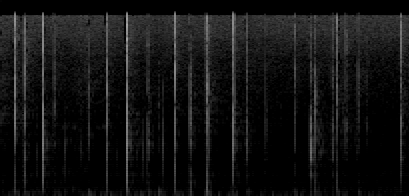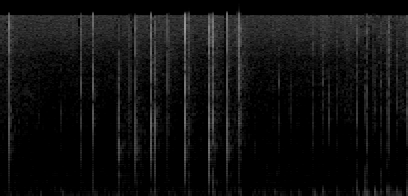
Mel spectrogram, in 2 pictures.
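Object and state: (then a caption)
Smartphone in plastic case tapped with nails. Long nails tap and scratch the back of a smartphone in a lavender glossy plastic case, held close to the mic, working around the camera bump. It produces a quick, irregular run of sharp, bright clicks with soft scratching between them. Each tap is dry and stops instantly, and the whole clip is quiet.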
